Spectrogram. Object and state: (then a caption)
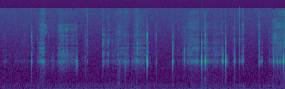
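Wooden dominoes in a wooden box. Long nails scratch and tap across the tops of wooden dominoes packed into a carved wooden domino box. Soft, dry scratching runs throughout, broken by about eleven short, sharp clicks with a woody, mid-pitched tone and almost no ring. The clicks cluster more densely toward the end.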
